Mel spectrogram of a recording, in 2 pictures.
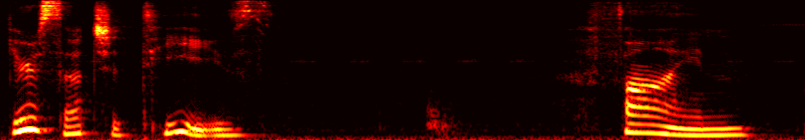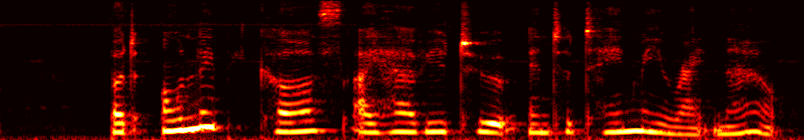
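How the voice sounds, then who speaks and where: A woman acting a tender, wistful girlfriend in an intimate romantic audio roleplay, speaking softly and breathily, often dropping toward a whisper. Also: mid-range voice, animated, slow pace, long pauses. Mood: playful, loving. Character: tender, wistful time-traveling girlfriend speaking to her beloved.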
